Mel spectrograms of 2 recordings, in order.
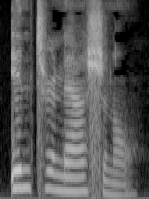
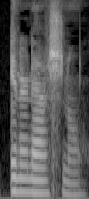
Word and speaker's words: international: the same prefix enter I'll first read the word with careful pronunciation you will hear the pronunciation of T then I'll repeat the word with fast andal pronunciation you will not hear the T listen carefully and try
